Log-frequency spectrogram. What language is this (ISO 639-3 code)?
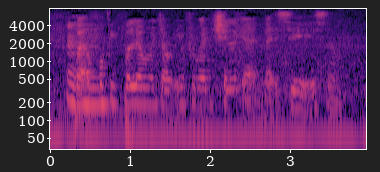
eng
